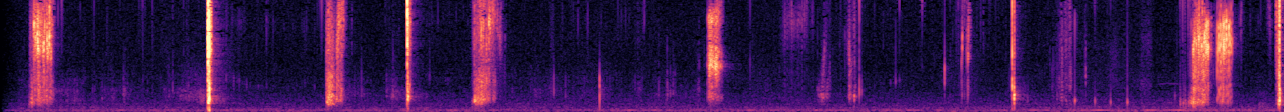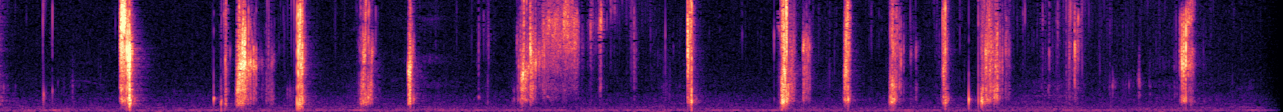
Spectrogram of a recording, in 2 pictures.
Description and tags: Squishy Sounds; Near
Me digging my finger into an orange.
